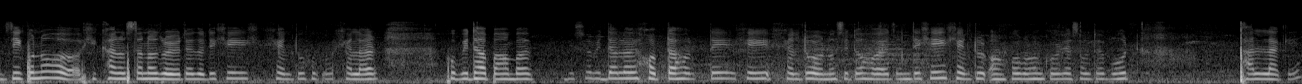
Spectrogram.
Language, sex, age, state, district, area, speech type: Assamese, female, 18-30, Assam, Kamrup Metropolitan, urban, spontaneous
